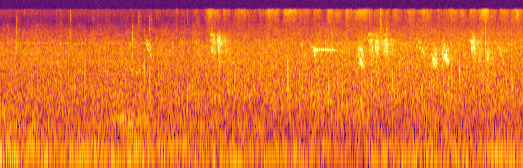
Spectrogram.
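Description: Near silence: a faint steady background hum, with a few short, high bird chirps in the second half.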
